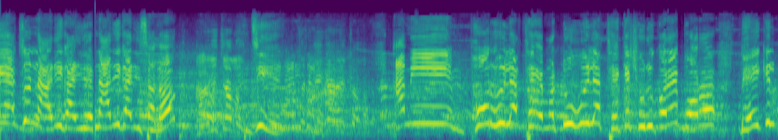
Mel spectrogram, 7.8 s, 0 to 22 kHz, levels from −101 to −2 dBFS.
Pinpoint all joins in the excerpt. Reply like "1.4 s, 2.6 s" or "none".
0.9 s

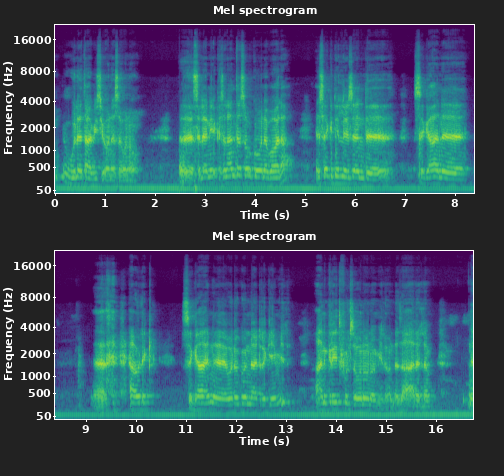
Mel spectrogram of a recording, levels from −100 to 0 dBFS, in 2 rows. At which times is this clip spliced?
none

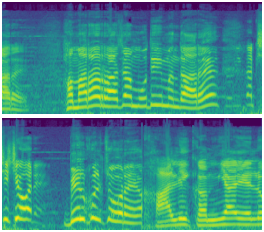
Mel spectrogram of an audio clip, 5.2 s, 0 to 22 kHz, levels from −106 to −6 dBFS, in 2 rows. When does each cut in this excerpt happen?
4.0 s

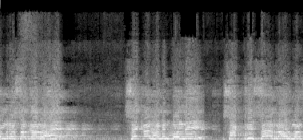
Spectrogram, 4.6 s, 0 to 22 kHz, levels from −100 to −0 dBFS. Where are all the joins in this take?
3.2 s

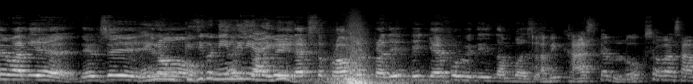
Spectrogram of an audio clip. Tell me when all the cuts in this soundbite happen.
none

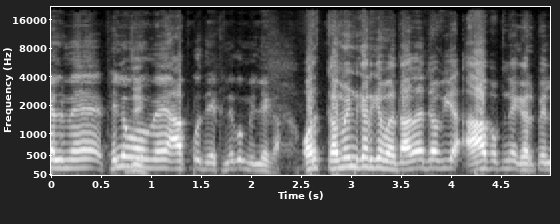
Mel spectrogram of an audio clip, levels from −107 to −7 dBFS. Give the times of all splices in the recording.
none

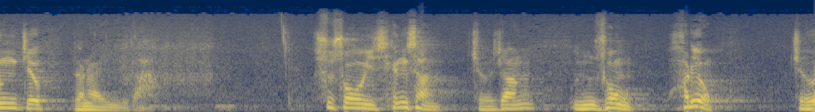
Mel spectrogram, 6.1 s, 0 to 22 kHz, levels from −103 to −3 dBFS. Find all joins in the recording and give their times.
4.1 s

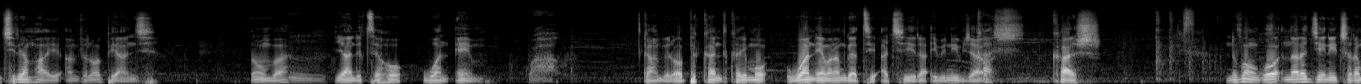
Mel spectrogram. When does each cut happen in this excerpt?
none

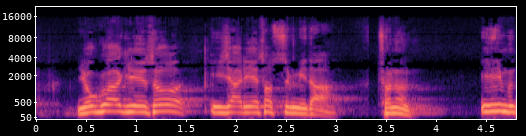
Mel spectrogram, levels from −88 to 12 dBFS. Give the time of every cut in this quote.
3.3 s

